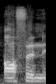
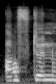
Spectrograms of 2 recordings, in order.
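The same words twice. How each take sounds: First: It is said in a plain, ordinary way. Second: It is said in a posh-sounding way. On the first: The speaker respects the listener. "if you're talking to literally anyone you respect" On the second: The speaker wants to sound refined. "when you want to sound posh"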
